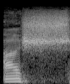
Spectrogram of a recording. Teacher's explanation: sifat tafashi, yaitu ada suara tersebar · Kalau yang ada titiknya 3 ini berada di tengah lidah. Kalau yang ini di ujung lidah menyentuh pangkal gigi seri bawah ya.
